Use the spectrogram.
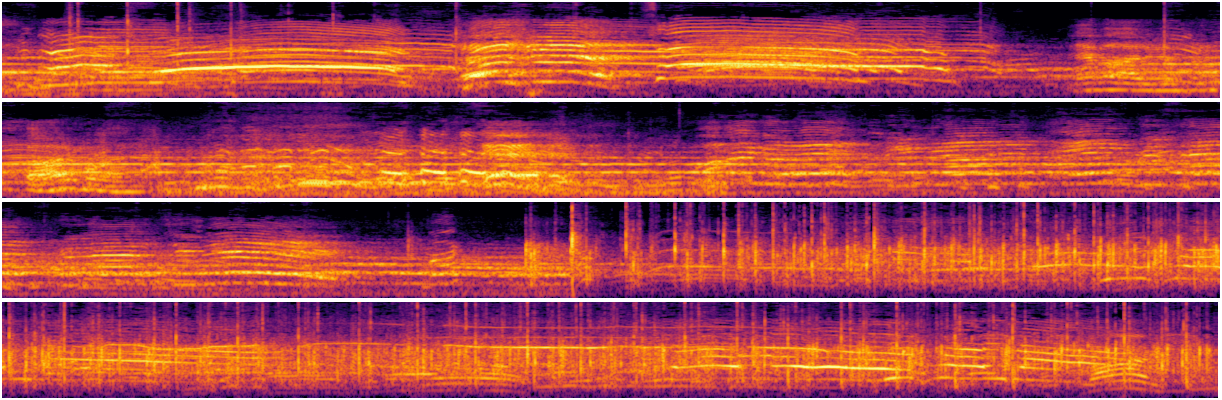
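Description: A children's audience at a Ramadan entertainment show featuring illusion tricks erupts into loud, sustained cheering, shouting and applause, with a dense crowd roar filling the second half over scattered voices.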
